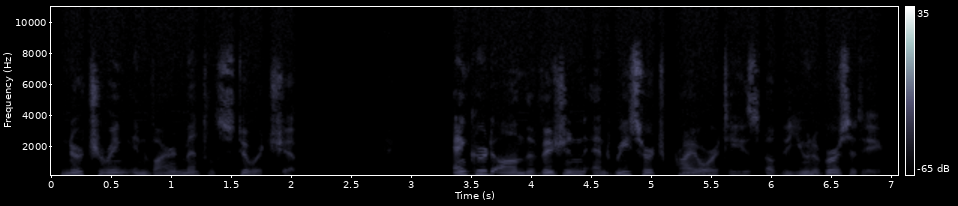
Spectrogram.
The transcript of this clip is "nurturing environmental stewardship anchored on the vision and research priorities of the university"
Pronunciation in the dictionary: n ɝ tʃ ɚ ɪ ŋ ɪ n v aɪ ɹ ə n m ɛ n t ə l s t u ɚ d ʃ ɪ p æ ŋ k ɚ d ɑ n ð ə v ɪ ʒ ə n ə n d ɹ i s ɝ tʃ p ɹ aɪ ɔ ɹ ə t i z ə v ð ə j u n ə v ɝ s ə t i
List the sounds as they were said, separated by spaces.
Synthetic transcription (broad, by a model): n ɝ tʃ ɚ ɪ ŋ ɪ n v aɪ ɹ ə n m ɛ n t l s t u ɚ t ʃ ɪ p æ ŋ k ɚ d n ð ə v ɪ ʒ ə n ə n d ɹ i s ɝ tʃ p ɹ aɪ ɔ ɹ ə t i z ə v ð ə j u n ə v ɝ s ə t i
